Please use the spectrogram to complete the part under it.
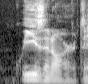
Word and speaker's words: Cuisinart: Is that how you say it? Cuisin? – I say quiz. – Quiz? – Quiz. – Mine's the Cuisinart one. – Cuisinart.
